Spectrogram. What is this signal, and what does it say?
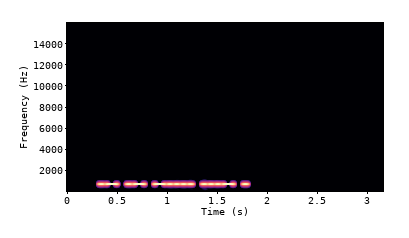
Morse code, heard as a keyed tone, about 46 wpm, 700 Hz. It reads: AA6VE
